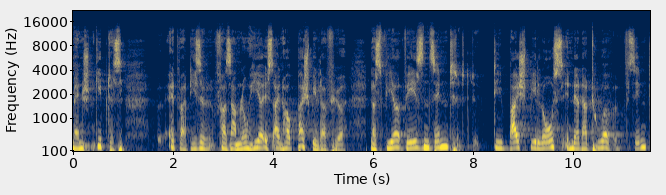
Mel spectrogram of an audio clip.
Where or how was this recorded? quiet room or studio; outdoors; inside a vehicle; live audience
live audience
